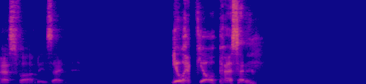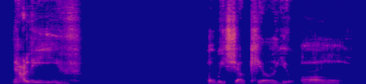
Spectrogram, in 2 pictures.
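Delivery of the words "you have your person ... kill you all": hushed, soft goblin character voice. A game master speaking as a goblin to a player's character, in a goblin voice. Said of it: "The goblin says to you".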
